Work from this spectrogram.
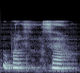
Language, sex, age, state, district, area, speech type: Maithili, female, 30-45, Bihar, Samastipur, rural, spontaneous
